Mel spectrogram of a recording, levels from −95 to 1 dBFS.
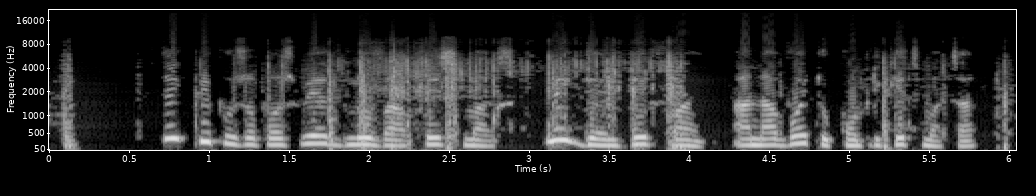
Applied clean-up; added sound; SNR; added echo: classical method spectral subtraction.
